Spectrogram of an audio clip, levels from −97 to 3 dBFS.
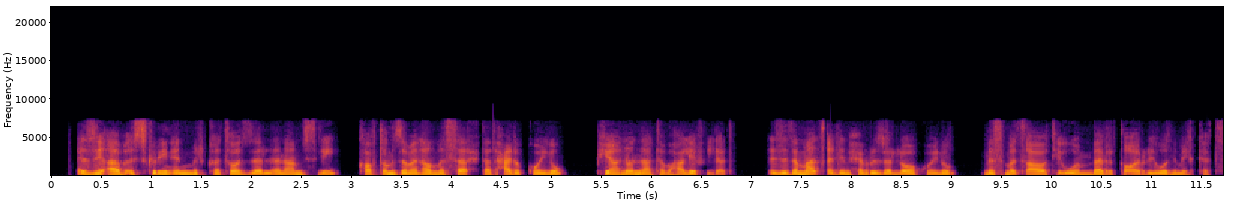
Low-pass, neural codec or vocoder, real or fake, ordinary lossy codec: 7.2 kHz; codec, 16 kHz, 0.8 kbps, ZipCodec; fake; AAC, 48 kbps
